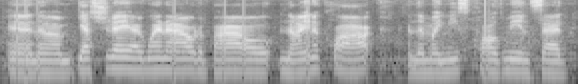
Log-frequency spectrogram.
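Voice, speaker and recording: A woman's voice: on the low side, flat delivery, measured pace, sharp tone, slight background noise, poor audio. Chatty middle-aged woman hosting a live stream. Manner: chatty, rambling, many fillers and restarts. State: voice slightly strained after laryngitis. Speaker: livestream host. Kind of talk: casual live chat, reading out viewer comments.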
